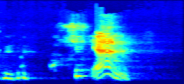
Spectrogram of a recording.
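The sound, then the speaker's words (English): A single sneeze bursts out, a sharp, breathy explosion with a voiced rise and fall, preceded by a brief murmur of voice. “I'm sure she would probably like a study abroad almost like bless you. Zyrtec, hello.”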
